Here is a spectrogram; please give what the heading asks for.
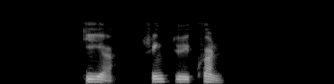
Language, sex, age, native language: Icelandic, male, 30-39, Icelandic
